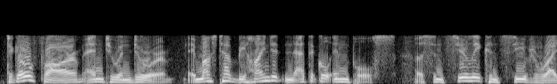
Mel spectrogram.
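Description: From start to end, every loud syllable breaks into harsh fuzz. This is hard clipping: the signal is driven about 14 dB past full scale, so a large share of the peaks, roughly one sample in seven, are sliced flat.

Throughout, the gain swings by around 10 dB, leaving the speech squashed and level. This is gain pumping, likely caused by the gain being set far too high and a fast limiter pulling it down on every peak.

Also present all the way through is clock drift between sender and receiver. The sender's clock runs roughly 5 percent fast, so the jitter buffer keeps overfilling and the receiver must keep discarding audio to keep pace.

From 0.36 s to 5.44 s, that drift produces repeated timing corrections. Small, unevenly spaced cuts keep the audio in step, as the playback effectively runs at 105 percent speed.

In the band-limited call audio, nothing is heard above 4 kHz, which points to G.711 mu-law at 64 kbps.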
